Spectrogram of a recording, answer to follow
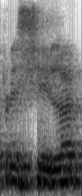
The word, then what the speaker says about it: Priscilla: Y se pronuncia Priscilla, pero en Italia se escribe como está su apellido, nombre, Priscilla, solo que con doble L. Y se lee como si fuera una L, no I.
